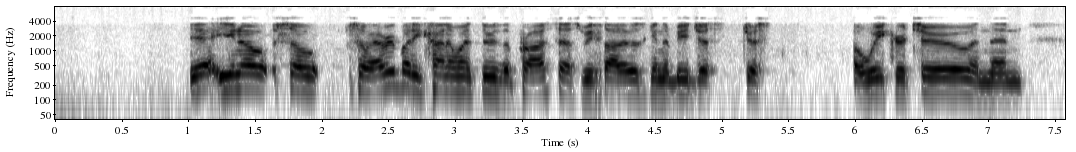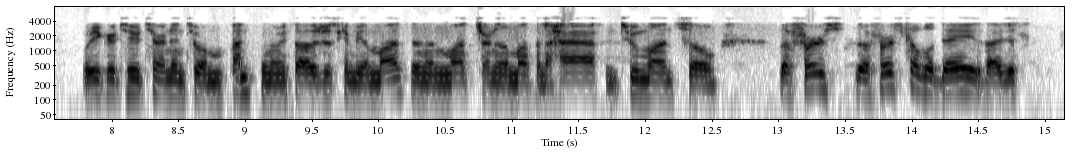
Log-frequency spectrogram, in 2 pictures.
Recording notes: called in to the Mason and Ireland show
